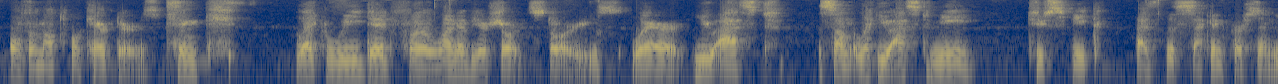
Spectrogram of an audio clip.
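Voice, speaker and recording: A man's voice: lowish voice, mellow, rough recording. A man chatting casually as a podcast co-host, phrasing his thoughts hesitantly. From Canada. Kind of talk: casual chat.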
